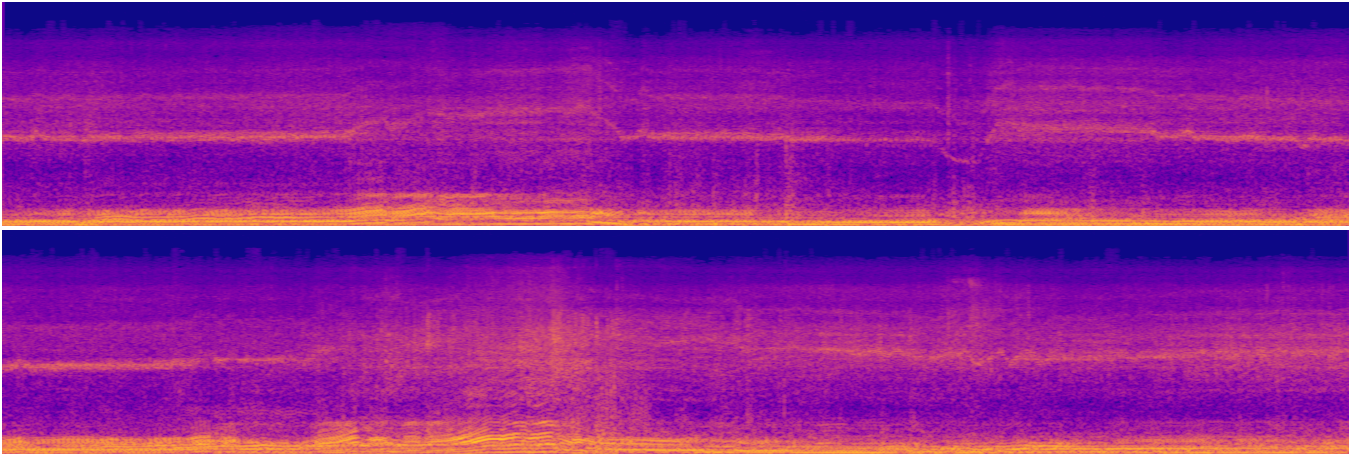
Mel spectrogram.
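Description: A motorcycle engine hums steadily and revs up and down close by.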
